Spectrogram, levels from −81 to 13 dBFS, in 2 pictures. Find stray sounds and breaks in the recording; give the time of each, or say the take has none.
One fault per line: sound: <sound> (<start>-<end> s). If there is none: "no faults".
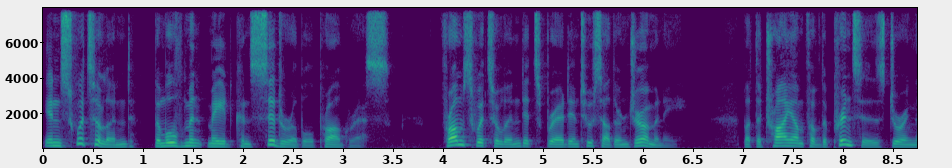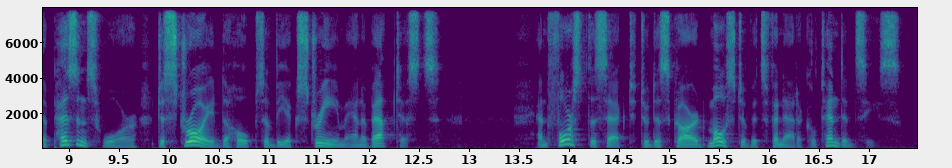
no faults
